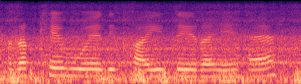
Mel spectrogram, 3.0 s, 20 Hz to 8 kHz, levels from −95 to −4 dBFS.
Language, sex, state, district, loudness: Hindi, female, Haryana, Jhajjar, -17 LUFS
